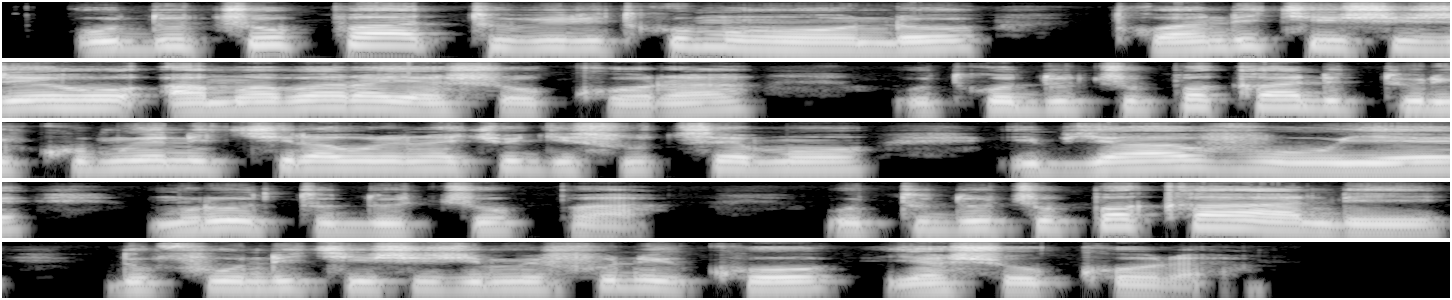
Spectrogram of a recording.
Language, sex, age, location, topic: Kinyarwanda, male, 18-24, Huye, health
